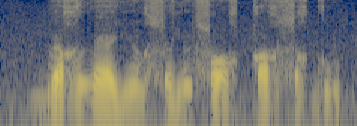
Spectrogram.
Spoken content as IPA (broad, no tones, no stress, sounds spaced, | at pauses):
b ɛ ʁ l æ j ĩ ʁ ɬ ə j ə̃ ɬ ɔ ʁ q ʌ ʁ ɬ ə ʁ ɡ u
